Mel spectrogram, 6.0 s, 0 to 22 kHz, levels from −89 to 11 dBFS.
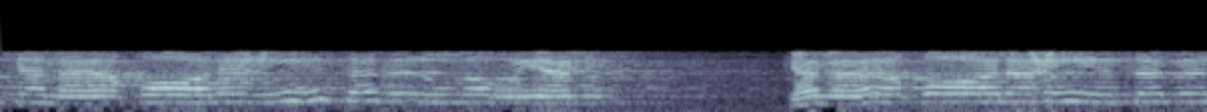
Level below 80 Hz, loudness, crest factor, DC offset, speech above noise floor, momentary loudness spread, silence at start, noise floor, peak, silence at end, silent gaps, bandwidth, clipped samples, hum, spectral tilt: -54 dBFS; -16 LUFS; 16 dB; under 0.1%; 25 dB; 8 LU; 0 s; -42 dBFS; -2 dBFS; 0 s; none; 4.1 kHz; under 0.1%; none; 2 dB/octave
